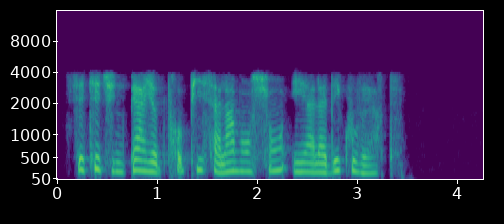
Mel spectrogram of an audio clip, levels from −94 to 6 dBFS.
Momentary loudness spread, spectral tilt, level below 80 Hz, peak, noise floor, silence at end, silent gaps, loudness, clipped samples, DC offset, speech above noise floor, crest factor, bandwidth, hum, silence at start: 6 LU; -10 dB/octave; -70 dBFS; -6 dBFS; -87 dBFS; 0.85 s; none; -24 LUFS; under 0.1%; under 0.1%; 63 dB; 18 dB; 4.2 kHz; none; 0.15 s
